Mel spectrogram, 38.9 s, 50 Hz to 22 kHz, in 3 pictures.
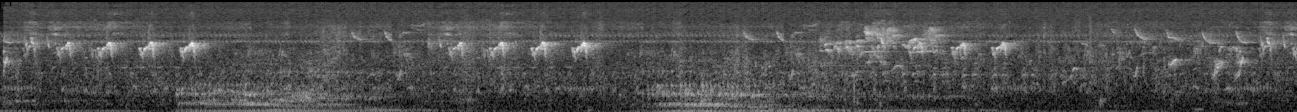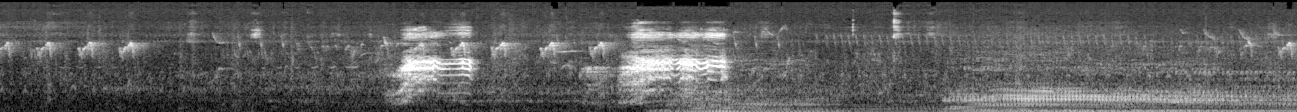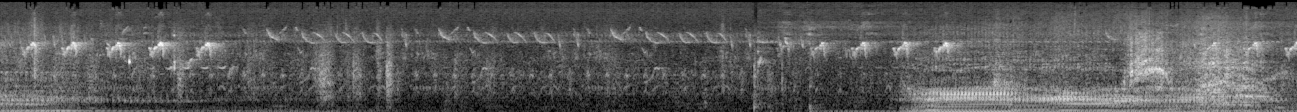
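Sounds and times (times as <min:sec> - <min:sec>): deep elephant rumbles: 0:06.4 - 0:10.3, 0:19.4 - 0:29.7, 0:34.0 - 0:38.9.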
